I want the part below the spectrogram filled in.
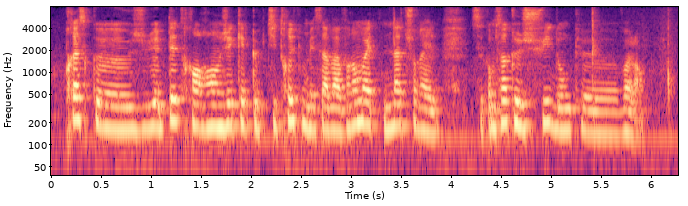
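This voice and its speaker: With noticeable background noise, a woman talks in a fairly low pitch using fairly even intonation. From France, Lyon. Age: 20s. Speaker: YouTuber. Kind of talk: casual vlog monologue. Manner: fast.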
